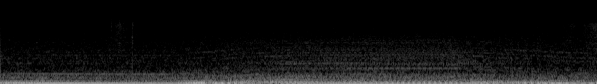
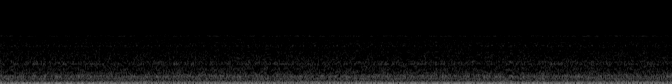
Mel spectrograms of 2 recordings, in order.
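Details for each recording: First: Toyota 3.0L/3.3L V6 shaking badly with steering-wheel vibration and flashing check engine light: low, lumpy rumble with uneven thumps; misfire from faulty VVT-i oil control valve, cleaning failed, fixed by replacing it. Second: Toyota 3.0L/3.3L V6 after replacing the faulty VVT-i oil control valve: smooth, even low idle with steady beat, no stumble or shake, no check engine light.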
